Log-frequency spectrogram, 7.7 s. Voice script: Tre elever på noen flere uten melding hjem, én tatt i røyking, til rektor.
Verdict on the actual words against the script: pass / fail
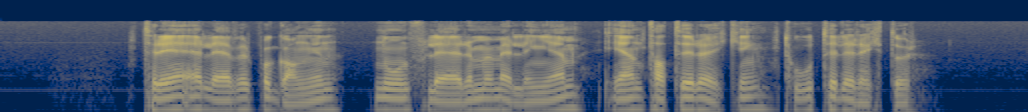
fail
